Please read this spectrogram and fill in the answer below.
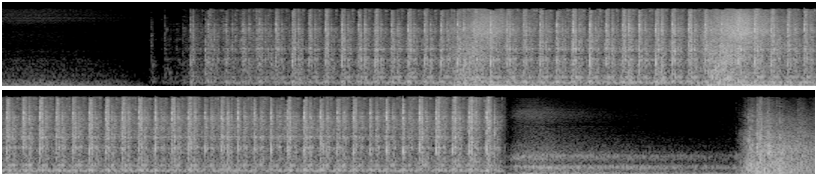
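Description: Rapid, even mechanical clicking like turning gears or a ratchet, a sound effect for animated spinning gears. It starts about a second in, builds with a low rumble under it to a peak around the middle, and stops suddenly near the end.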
